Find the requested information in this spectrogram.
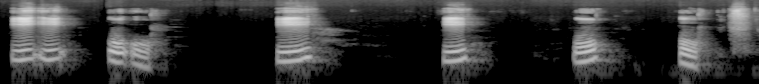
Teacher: जो संवृत स्वर होते हैं उन संवृत स्वरों का उच्चारण करने में जो मुख होता है वो कम खुलता है। यानी कि जो संवृत स्वर हैं इनके उच्चारण में जो अपना मुख है वो कैसा खुलता है, कम खुलता है।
